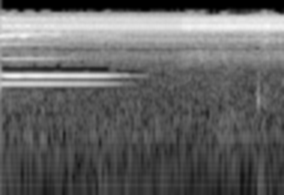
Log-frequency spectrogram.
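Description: Harmonica holding its last chord, which fades out about a second in, leaving a steady high hiss.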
